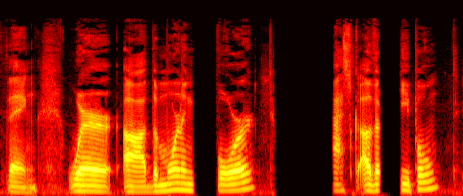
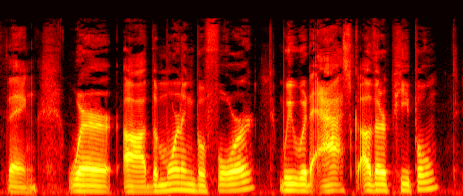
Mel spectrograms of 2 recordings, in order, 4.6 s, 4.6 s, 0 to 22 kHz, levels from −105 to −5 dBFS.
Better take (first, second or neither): second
